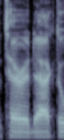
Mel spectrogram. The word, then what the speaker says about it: pterodactyl: P at the beginning a pterodactyl with a p at the beginning some's going to be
